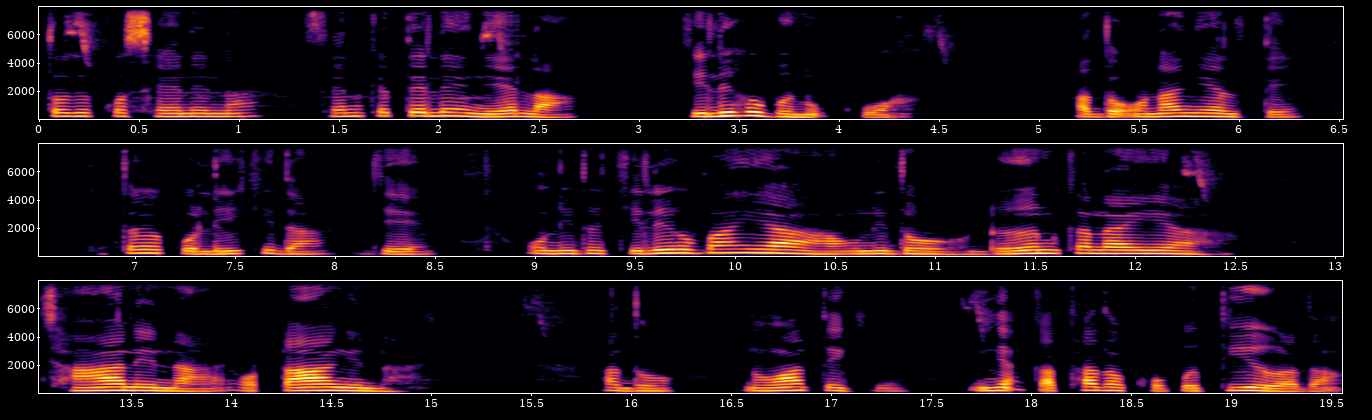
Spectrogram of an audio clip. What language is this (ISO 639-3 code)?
sat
